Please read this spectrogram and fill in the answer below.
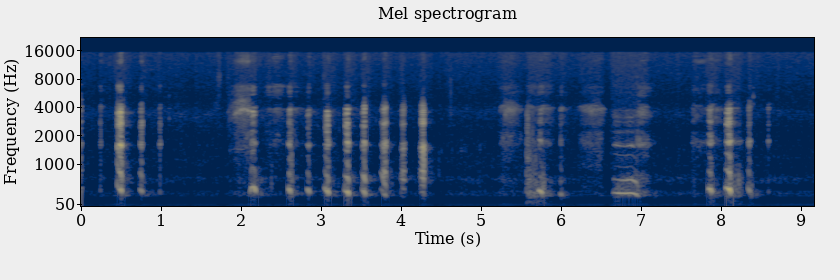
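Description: A person giggling in quick runs of short laughs, about four a second, with pauses between the runs.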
